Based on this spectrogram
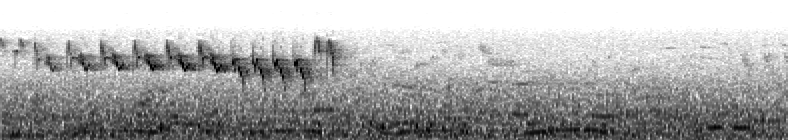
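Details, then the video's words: In summer a common chaffinch sings beneath a window, recorded with a compact camera from a loggia: a rapid descending string of bright notes lasting about two seconds, followed by faint background noise and low murmuring. "Зяблик поёт под моим окном"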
